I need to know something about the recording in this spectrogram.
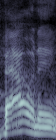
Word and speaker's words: Valnet: They were sold off to a group called Valet, which to me rhymes with Skynet.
